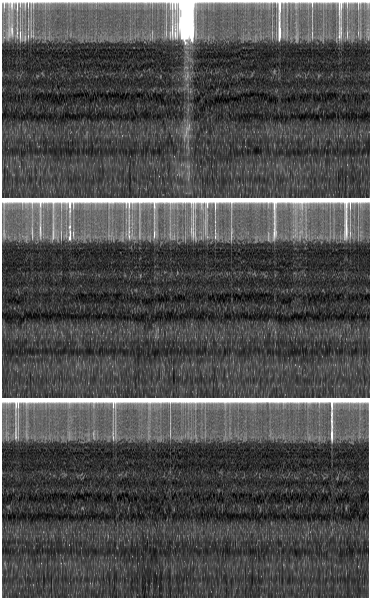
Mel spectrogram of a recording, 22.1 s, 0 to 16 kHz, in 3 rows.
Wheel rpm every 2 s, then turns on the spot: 230, 190, 180, 230, 230, 230, 230, 230, 220, 230, 230.
none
